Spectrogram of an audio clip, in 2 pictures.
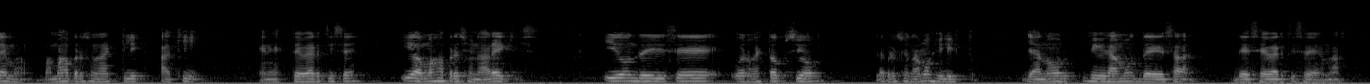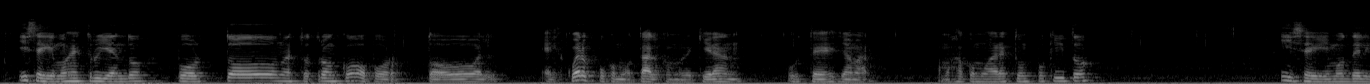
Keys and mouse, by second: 1.8 click, 3.2 shift+click, 4.9 x, 13.1 shift+click, 14.7 e, 15.4 z, 16.5 click, 18.4 click, 19.5-20.9 drag, 22.8 click, 25.0 click, 25.6 click, 26.1 shift+click, 26.7 e.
